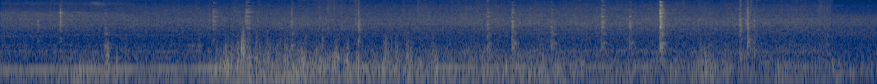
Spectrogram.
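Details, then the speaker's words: Kombi (VW van) wheel turning: low road rumble with irregular light metallic ticks and rattles, long mistaken for a wheel bearing; actually a small bracket behind the wheel came loose, third time it has loosened, to be refastened. "A primeira coisa que a gente vai resolver é esse barulhinho aí. Que tá fazendo barulho há um tempão, quando a roda gira, todo mundo tá achando que é rolamento. Não, gente, é esse ferrinho atrás da roda aí que soltou."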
